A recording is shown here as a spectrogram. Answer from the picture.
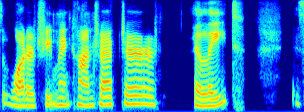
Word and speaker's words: Elite: As I mentioned before, the town's working with a contractor, it's a water treatment contractor, Elite is how you pronounce that.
